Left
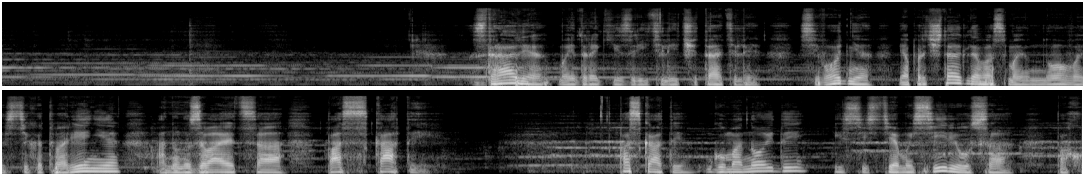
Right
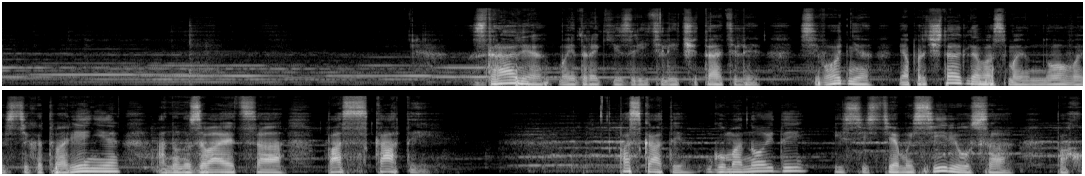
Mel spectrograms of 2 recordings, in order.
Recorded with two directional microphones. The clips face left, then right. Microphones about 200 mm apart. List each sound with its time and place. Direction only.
4.6 s speech: 50° left (ahead or behind)
16.7 s speech: 50° left (ahead or behind)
